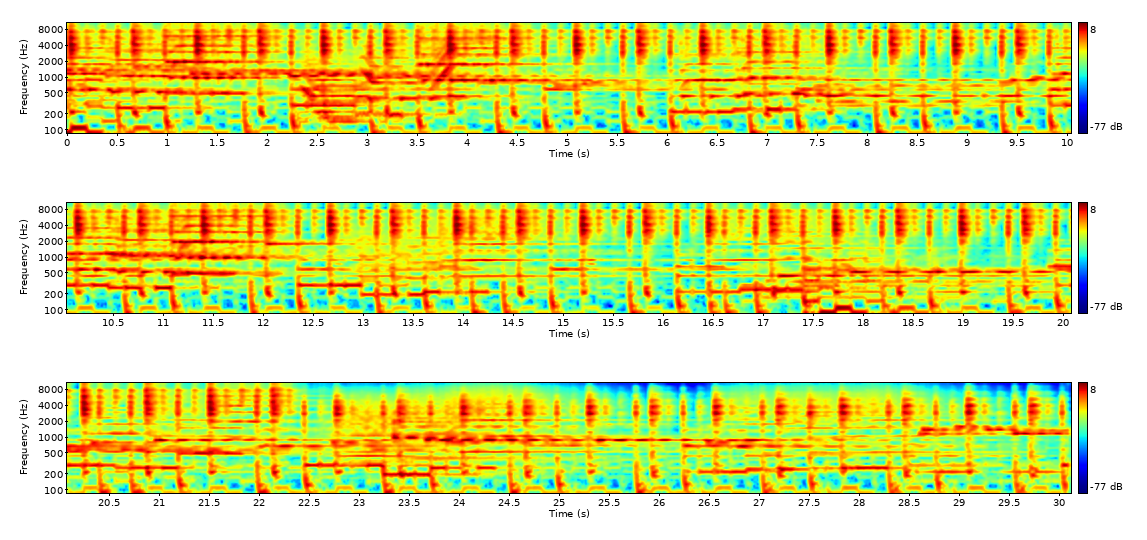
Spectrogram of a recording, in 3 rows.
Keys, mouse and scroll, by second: 1.6-1.9 alt+scroll up 2, 2.4-3.2 drag, 4.4-4.8 alt+scroll down 1, 5.7 click, 6.3 alt+scroll up 1, 7.3 click, 8.0 ctrl+z, 8.8 click, 9.2 space, 9.4-9.8 click, 9.8 alt+space, 10.0 alt+scroll up 1, 10.3-12.4 drag, 12.4-13.1 alt+scroll down 2, 13.1-14.0 scroll down 1, 14.0 scroll up 2, 14.8 click, 15.9 alt+scroll up 1, 16.4 space, 16.5-16.9 click, 16.8 space, 17.9 click, 18.1 space, 18.6 alt+scroll up 1, 19.4-20.1 drag, 20.9 ctrl+z, 21.5 click, 23.2 ctrl+z, 23.9-27.9 drag, 27.9-28.4 alt+scroll down 1, 28.6-29.5 alt+scroll up 1, 29.5 click.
